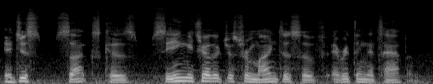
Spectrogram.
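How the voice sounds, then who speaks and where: A man playing a battle-hardened, weary zombie apocalypse survivor in an intimate ASMR roleplay, guarded but quietly caring, speaking in a hushed, measured way. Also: medium pitch, a little hiss or hum, lightly acted. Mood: weary, confiding. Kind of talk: ASMR audio roleplay, intimate one-sided dialogue.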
